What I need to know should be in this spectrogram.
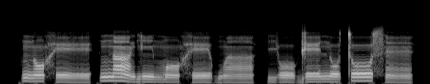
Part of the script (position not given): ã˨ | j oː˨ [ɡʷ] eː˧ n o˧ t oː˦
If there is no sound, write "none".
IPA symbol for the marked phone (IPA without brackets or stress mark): ɡ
